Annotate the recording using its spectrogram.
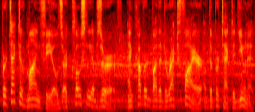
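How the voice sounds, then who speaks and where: A man reading scripted instructional narration for a military training film in a measured, formal, matter-of-fact way. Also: fairly low pitch, big pitch swings, noisy background.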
